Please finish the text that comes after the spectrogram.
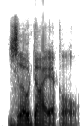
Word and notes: zodiacal: American English

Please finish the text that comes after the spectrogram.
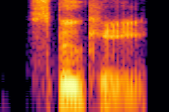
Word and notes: spooky: British English

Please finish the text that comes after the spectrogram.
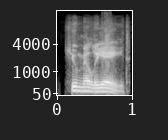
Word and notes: humiliate: American English

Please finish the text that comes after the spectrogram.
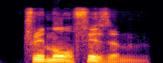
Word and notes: Trimorphism: British English

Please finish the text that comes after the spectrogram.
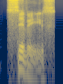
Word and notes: civvies: British English

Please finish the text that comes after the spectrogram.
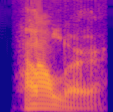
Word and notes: howler: American English

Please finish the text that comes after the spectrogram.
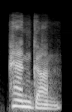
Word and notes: handgun: Indian

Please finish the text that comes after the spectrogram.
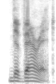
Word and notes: viverrid: American English

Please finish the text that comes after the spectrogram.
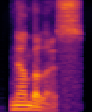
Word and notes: numberless: British English

